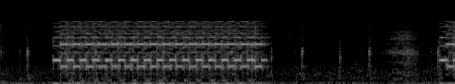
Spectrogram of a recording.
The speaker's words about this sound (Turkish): Telefon. Duydun mu? Telefon çalıyor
